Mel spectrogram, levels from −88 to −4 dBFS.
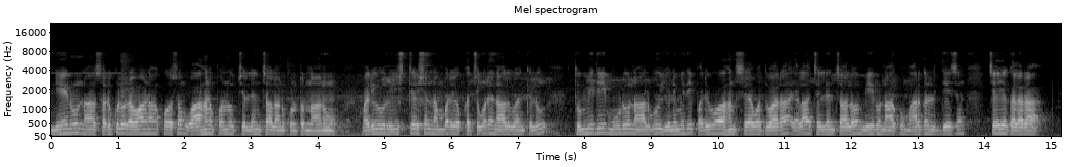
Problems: low volume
